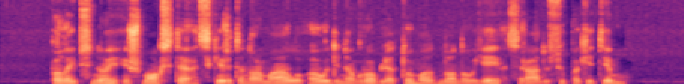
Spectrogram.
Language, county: Lithuanian, Vilnius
